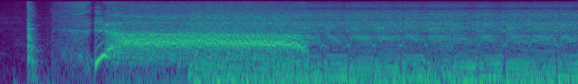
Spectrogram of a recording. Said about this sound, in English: Give me a scream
